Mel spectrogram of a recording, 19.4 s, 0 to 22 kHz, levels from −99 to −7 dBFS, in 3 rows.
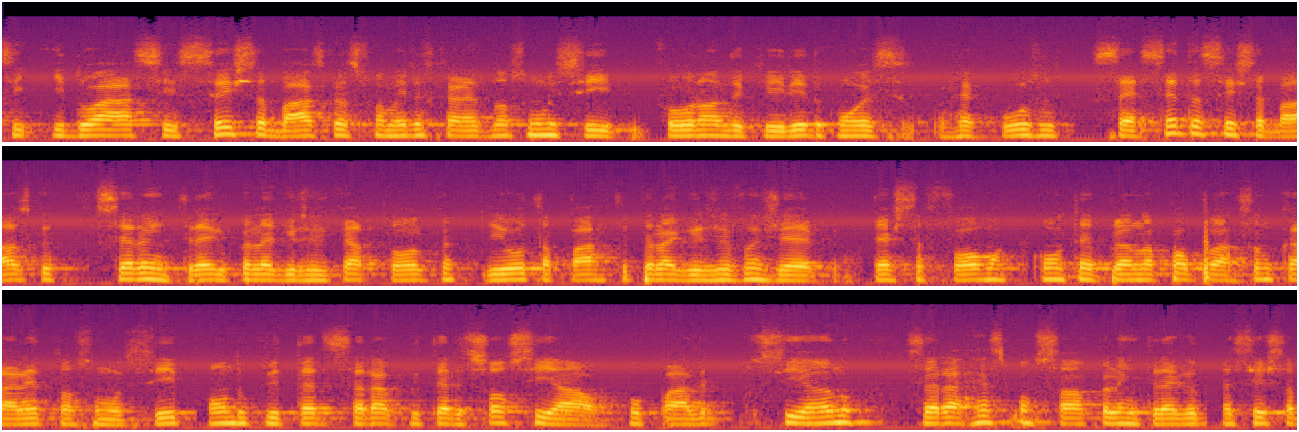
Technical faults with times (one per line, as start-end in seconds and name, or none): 0.00-19.43 mains buzz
